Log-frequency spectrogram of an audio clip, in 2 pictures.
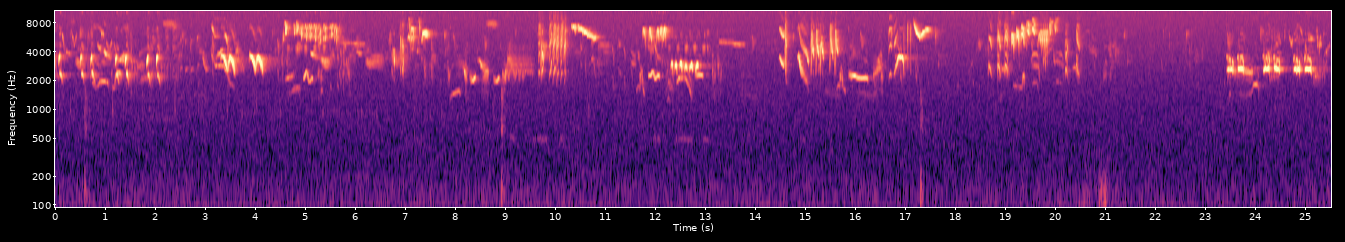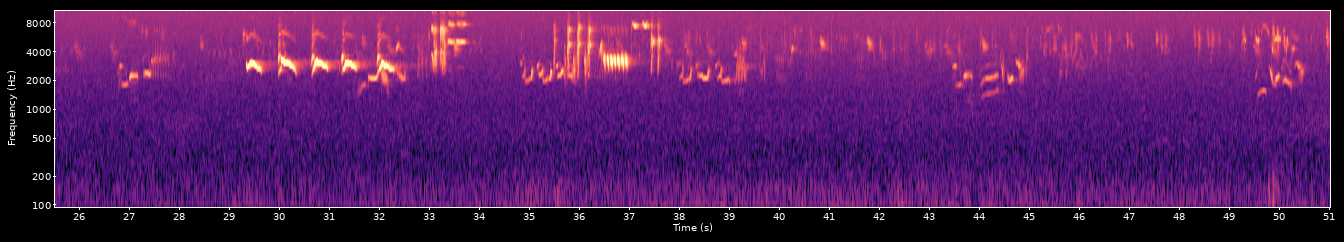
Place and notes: Song thrush song soundscape ... until after 11 mins ... ish ... pair of horse riders pass through ... bird calls and song from ... song thrush ... yellowhammer ... blackbird ... corn bunting ... chaffinch ... dunnock ... red-legged partridge ... crow ... rook ... open lavaliers mics clipped to hedgerow ... one swear word ... background noise from sheep and traffic ...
